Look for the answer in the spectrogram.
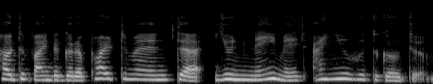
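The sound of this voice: A woman's medium-pitched voice in a Romanian accent, dark and mellow in tone, at a fairly slow pace with ordinary pitch variation.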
